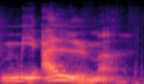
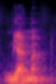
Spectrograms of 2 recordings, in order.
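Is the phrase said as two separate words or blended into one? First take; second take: separate; blended. First: It is said as two separate words, with an l. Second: It is blended into one word, with an r. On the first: "I learned it's mi alma" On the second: "with the pronunciation, it's Myanmar. One word"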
